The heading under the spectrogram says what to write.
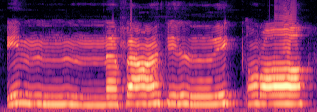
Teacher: حمزے کو تشدید والے نون کے ساتھ ملائیں گے، جزم والے نون کے ساتھ نہیں ملائیں گے، اور حمزے کو نون سے ملا کر نون پر اخفا کریں گے۔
